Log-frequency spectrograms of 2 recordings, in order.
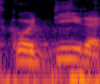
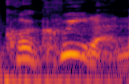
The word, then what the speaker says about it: gordita: I'm like, dad, you're saying it wrong. It's Gordita. He's like, Corquita. No, I'm like, Gordita.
